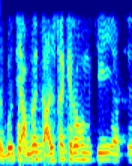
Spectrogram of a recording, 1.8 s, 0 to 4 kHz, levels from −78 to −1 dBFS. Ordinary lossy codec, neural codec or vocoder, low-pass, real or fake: none; none; 3.6 kHz; real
